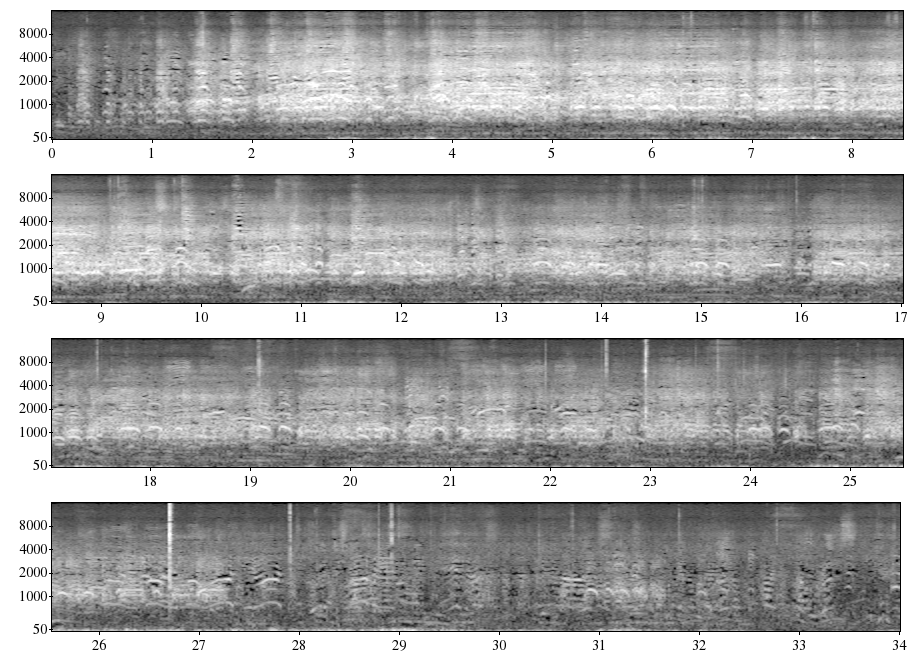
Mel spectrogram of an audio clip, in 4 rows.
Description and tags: Geese call for food. Greek elderlies' thermal sPA, near the Volvi lake.
Device: ZOOM H2 Recorder.
I made some corrections in Adobe Audition 3.0. Enjoy!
